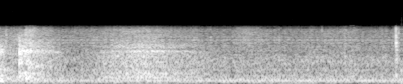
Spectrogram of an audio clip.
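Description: A soft, quiet breath drawn in through the nose, swelling and fading about half a second to a second in, over a faint steady hum.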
